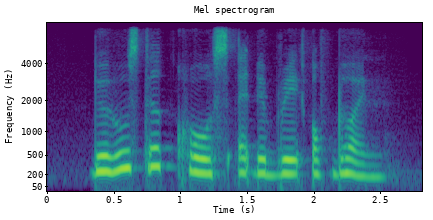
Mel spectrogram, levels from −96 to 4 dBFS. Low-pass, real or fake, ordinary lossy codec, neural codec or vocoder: 7.2 kHz; fake; none; codec, 16 kHz, 0.8 kbps, ZipCodec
